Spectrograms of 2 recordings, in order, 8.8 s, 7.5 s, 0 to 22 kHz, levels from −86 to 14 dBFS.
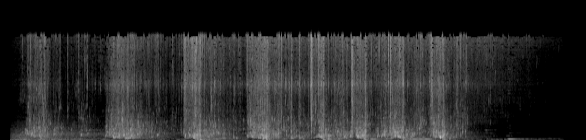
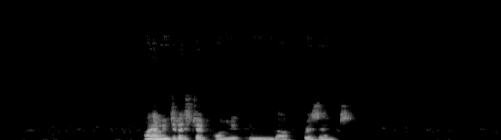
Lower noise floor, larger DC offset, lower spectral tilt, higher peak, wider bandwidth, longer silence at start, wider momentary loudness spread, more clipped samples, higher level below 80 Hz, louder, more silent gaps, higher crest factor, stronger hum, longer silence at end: second, -67 dBFS vs -85 dBFS; neither; second, -2 dB/octave vs -9 dB/octave; about the same, -4 dBFS vs -2 dBFS; first, 17.5 kHz vs 5.8 kHz; second, 0.2 s vs 2.15 s; first, 19 LU vs 16 LU; neither; second, -72 dBFS vs -56 dBFS; second, -28 LUFS vs -20 LUFS; neither; first, 28 dB vs 22 dB; neither; second, 1.05 s vs 2.3 s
